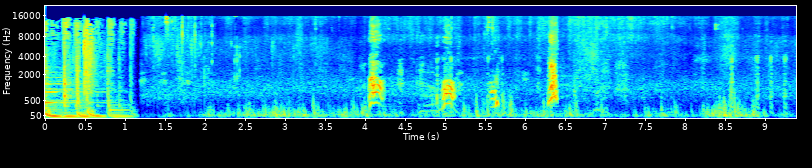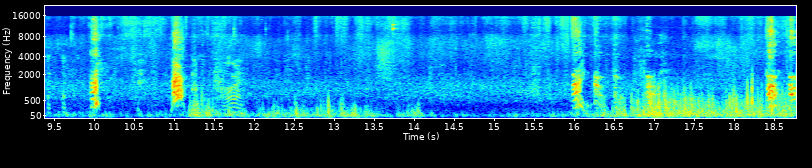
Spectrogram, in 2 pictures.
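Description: Dogs playing together, giving a handful of short barks and yips a few seconds apart, over a low rumble. Background music runs briefly at the start and then cuts off.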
